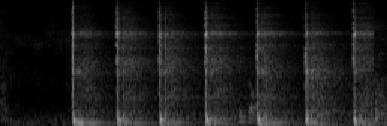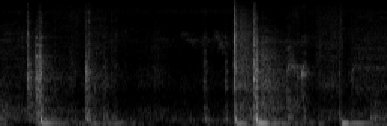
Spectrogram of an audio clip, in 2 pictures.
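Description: Metal strikes a wheel rim in a steady series of ringing knocks.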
